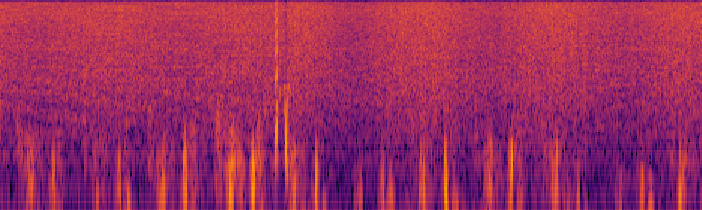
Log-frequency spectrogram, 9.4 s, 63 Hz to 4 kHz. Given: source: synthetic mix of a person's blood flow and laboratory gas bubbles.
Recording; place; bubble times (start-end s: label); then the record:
Doppler ultrasound of blood flow; precordium
3.64-3.74 s: bubbles
3.78-3.88 s: bubbles
From the record:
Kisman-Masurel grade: 113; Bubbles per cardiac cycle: 1 to 2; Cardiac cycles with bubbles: 1 to 10%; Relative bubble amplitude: loud (0.450 to 0.775); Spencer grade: 1 (occasional bubble signal discernible with the cardiac motion signal, with majority of cardiac periods free of bubbles); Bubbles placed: anywhere in the cardiac cycle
